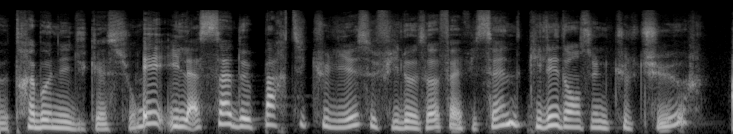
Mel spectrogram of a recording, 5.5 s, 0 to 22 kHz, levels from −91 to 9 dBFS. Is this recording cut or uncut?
cut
